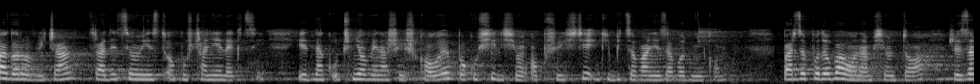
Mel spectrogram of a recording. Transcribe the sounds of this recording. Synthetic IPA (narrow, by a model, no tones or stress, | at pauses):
aɡɔɾɔvʲit͡ʂat̪ɾad̪ɘt̪sʲjɔ̃w̃jɛst̪ɔpuʂt͡ʂaɲɛlɛkt̪sʲjijɛd̪nakut͡ʂɲɔvʲjɛnaʂɛjʂkɔwɘpɔkuɕilʲiɕɛʔɔpʂɘjɕt͡ɕɛiɡʲibʲit̪sɔvaɲɛzavɔd̪ɲikɔm | b̥aɾd̪zɔpɔd̪ɔbawɔnamɕɛt̪ɔʐ̥ɛza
